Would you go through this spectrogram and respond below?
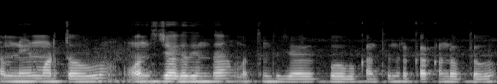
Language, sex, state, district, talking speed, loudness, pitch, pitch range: Kannada, male, Karnataka, Belgaum, 145 wpm, -18 LUFS, 130 Hz, 125-135 Hz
